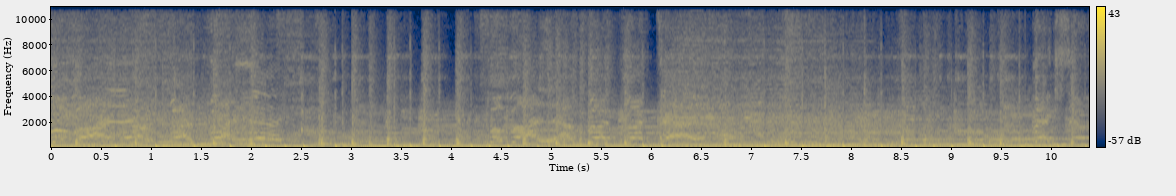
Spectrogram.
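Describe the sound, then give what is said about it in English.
A loud, dense rock song with a male vocalist screaming intensely over pounding drums and heavy guitars, the strained cries continuing throughout at full volume. “It's just like, this guy's voice, whoever it is, is... just I feel like the way he screams is extremely emotional.”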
